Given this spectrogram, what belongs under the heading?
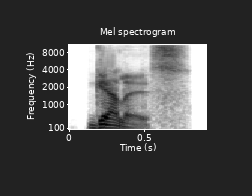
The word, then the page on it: gallice: British English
